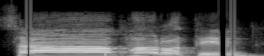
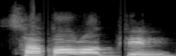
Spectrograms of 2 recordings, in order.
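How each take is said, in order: First: The first vowel is drawn out long. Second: Every vowel is kept short, with no lengthening. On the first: The speaker calls it wrong. "আবার যদি প্রথমে টান দিই সাফারাতিন, এটাও ভুল।" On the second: The speaker calls it right. "পরপর তিনটাই কোনো টান হবে না ... কোনো টান নেই"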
